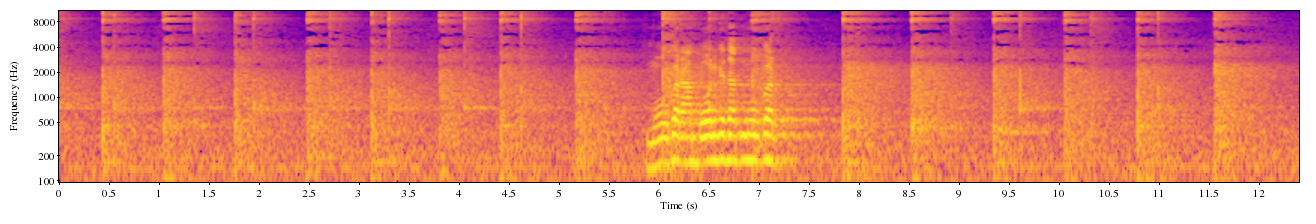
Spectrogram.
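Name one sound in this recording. A table tennis ball clicks back and forth between paddles and bounces on the table in a steady rally.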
